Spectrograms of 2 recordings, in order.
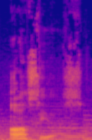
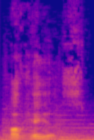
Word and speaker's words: Arceus: so on for a long time most people pronounced it Arceus which was especially funny in the UK where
